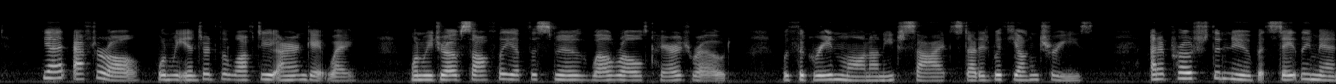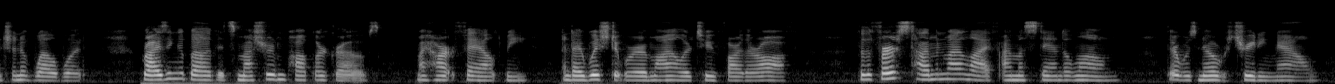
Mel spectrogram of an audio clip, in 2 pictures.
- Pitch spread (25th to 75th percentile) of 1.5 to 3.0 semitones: Yes, narrow, 2.5 semitones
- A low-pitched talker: No, high, 205 Hz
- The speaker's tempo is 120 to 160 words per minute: No, average, 175 wpm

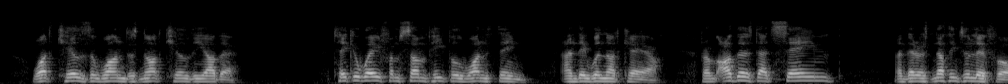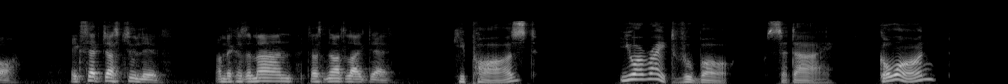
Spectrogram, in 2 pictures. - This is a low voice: No, medium, 145 Hz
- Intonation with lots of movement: No, average, 3.5 semitones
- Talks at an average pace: Yes, average, 160 wpm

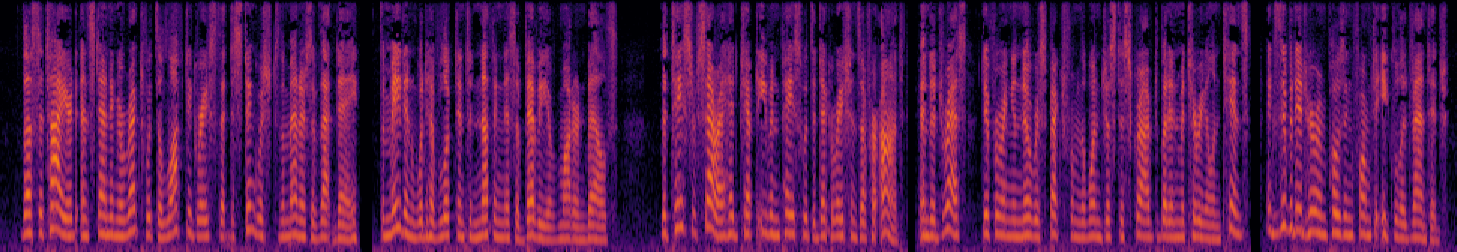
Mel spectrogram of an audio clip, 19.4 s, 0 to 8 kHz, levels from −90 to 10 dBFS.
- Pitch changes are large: No, average, 3.4 semitones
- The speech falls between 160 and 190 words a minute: No, fast, 205 wpm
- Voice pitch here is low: No, high, 195 Hz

